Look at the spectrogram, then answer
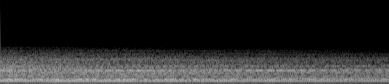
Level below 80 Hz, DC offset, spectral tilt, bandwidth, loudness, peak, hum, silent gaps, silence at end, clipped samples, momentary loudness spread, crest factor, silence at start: -48 dBFS; under 0.1%; -14.5 dB/octave; 2.3 kHz; -26 LUFS; -12 dBFS; none; none; 0 s; under 0.1%; 4 LU; 12 dB; 0 s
